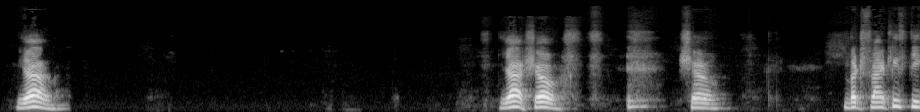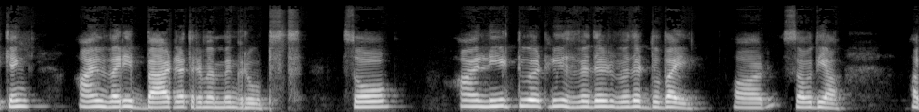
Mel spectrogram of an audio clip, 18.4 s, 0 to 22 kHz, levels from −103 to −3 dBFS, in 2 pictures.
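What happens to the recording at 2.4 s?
Nothing goes wrong at 2.4 s; the speech carries on intact there, with no dropout, click or distortion at that point.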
